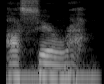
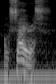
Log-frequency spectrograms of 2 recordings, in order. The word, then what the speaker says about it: Osiris: This, as he says, Asira. I mean, Osir. Yes, Osiris. Yes, sorry. Trying to pronounce the name, I'm not used to the foreign name speaking and such.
